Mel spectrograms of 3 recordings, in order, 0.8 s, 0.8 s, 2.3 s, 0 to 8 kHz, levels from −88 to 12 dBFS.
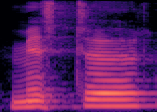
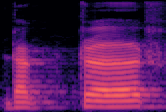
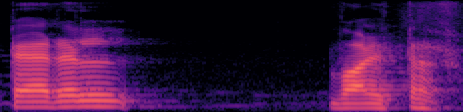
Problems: background sounds at intervals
